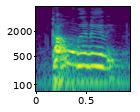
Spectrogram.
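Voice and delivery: loud, very high mock scolding; acted exasperated complaint; nagging wife. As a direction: jab the accusation way up high.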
